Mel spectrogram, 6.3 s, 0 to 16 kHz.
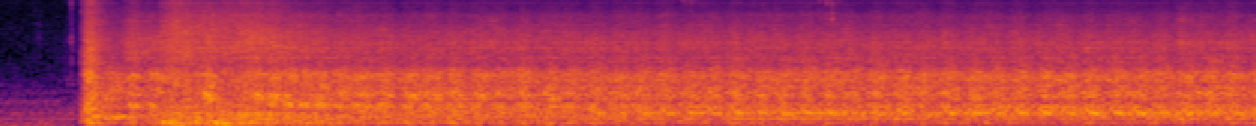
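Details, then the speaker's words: Ford bullnose pickup 300 cu in inline six, first start after swapping single-barrel for two-barrel carburetor, choke set, out of gear: fires instantly after short crank and settles into smooth, even idle with steady beat, no misses or knocks. "I did not expect that to actually work. Not that quick. My goodness. That is amazing."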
